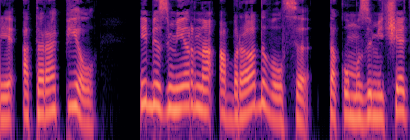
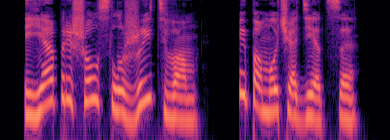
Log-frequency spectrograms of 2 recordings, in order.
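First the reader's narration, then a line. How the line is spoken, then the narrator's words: Cheerful reply. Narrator (Russian): весело ответил Франциск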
